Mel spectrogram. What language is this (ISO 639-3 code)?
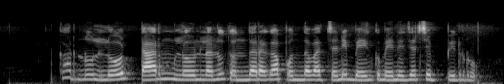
tel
